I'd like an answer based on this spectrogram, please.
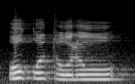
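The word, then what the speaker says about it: اُقْتُلُوا: എന്നാൽ ചില സ്ഥലങ്ങളിലോ ഉഖ്തുലു ഉ പറയേണ്ടി വരും, ഉഷ്ദുദ് ബിഹി അസ്രി, അവിടെയും ഈ അടയാളം ഉണ്ടാവുക.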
